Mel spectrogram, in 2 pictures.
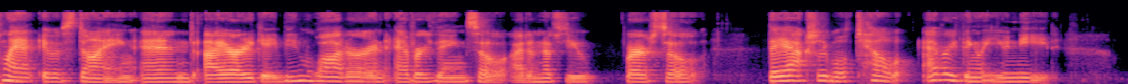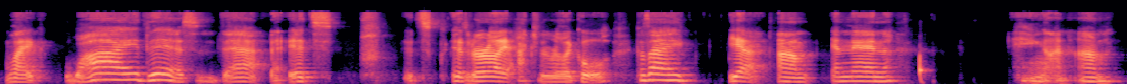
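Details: Adult female living with aphasia who is in recovery; aphasia.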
